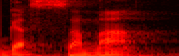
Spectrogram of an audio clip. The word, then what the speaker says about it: Gassama: squadra rinforzata da mercoledì questo gassama mi piace chiamare con l'accento sulla la francese insomma ha fatto vedere buone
